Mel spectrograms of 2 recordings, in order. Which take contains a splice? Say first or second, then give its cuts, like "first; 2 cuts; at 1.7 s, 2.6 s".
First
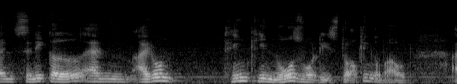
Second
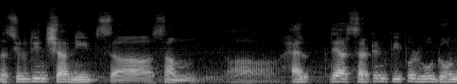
second; 1 cut; at 3.3 s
